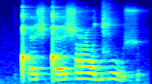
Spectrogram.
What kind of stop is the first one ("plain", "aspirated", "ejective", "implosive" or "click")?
click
